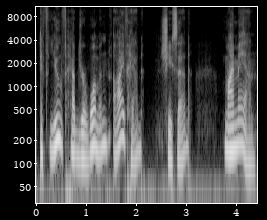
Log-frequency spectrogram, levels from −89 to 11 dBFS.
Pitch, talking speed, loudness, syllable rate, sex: 145 Hz, 150 wpm, -16 LUFS, 4.4 syllables/s, male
